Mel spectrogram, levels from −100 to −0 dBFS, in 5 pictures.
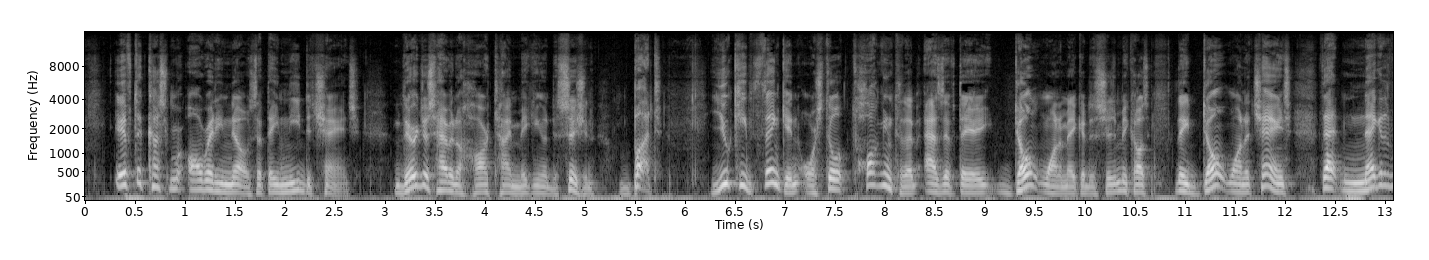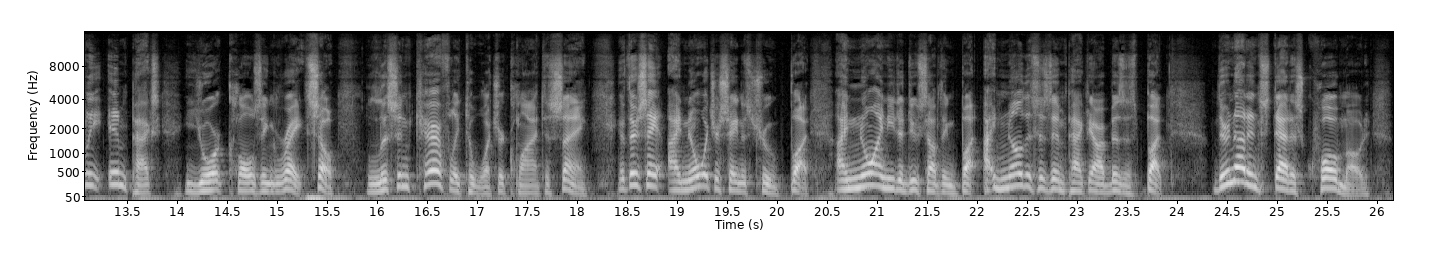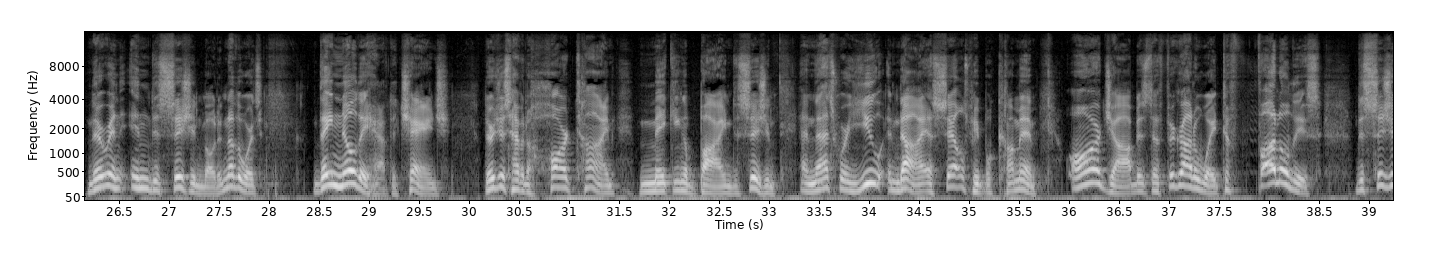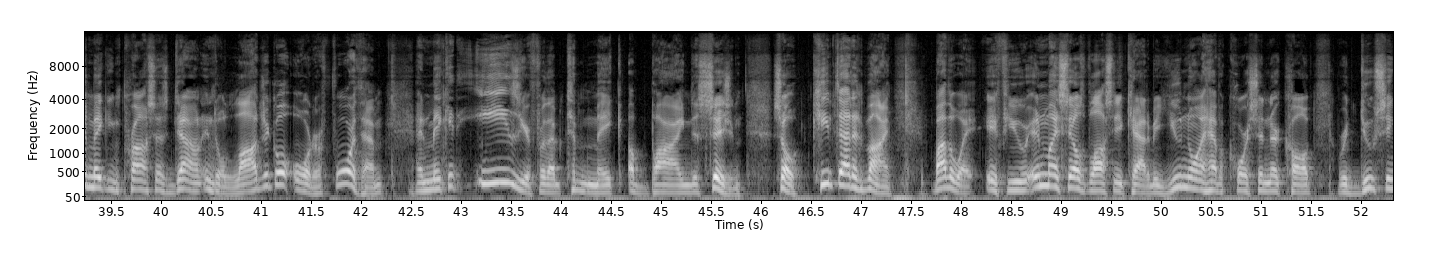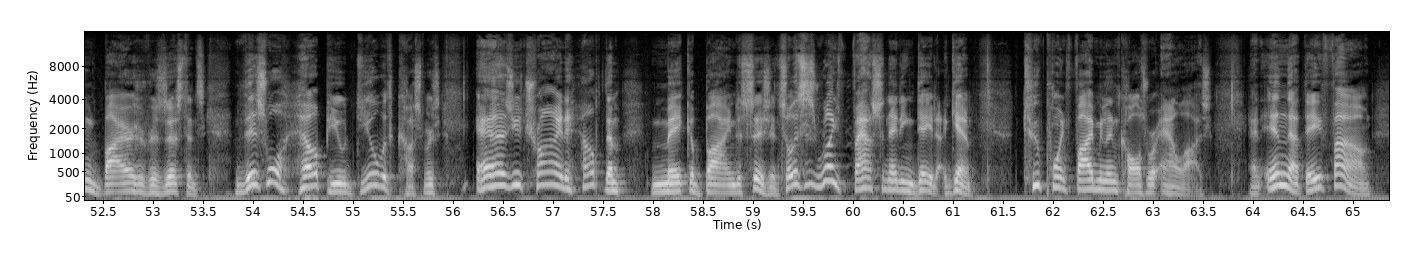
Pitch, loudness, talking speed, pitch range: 150 Hz, -24 LUFS, 195 wpm, 125-195 Hz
